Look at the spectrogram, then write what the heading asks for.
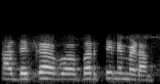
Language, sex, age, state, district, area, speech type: Kannada, female, 30-45, Karnataka, Chamarajanagar, rural, conversation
